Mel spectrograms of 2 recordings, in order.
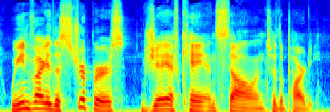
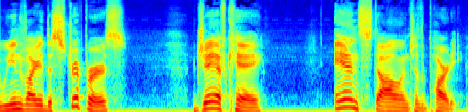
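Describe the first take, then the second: First: There is no pause after 'JFK'. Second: There is a pause after 'JFK'. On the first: JFK and Stalin are the strippers. "without the Oxford commas, it would be" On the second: JFK and Stalin are guests, not the strippers. "With the Oxford comma, it would be"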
